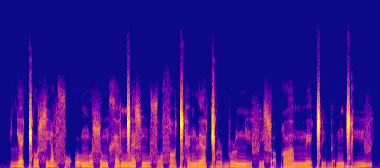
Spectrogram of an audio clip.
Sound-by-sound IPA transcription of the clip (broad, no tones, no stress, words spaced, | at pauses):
ʎɛ ǁoɬiv sˤo̰ʔo̰ŋoɬuŋ xɛvŋ͡ǁɛɬŋu sʷasˤiǁʰɛŋ lʲa ɡ͡ǁoɭbuɭ ɲifiɬo̰ qʷa mːeǁibɛ̰ŋ ɡ͡ǁiv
